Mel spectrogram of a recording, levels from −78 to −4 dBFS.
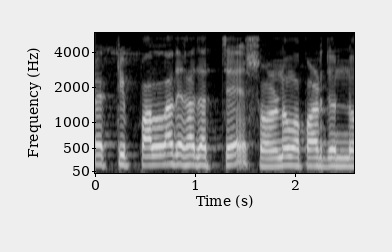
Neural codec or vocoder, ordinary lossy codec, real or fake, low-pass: codec, 16 kHz, 16 kbps, FreqCodec, larger model; none; fake; 5.4 kHz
